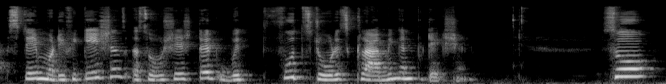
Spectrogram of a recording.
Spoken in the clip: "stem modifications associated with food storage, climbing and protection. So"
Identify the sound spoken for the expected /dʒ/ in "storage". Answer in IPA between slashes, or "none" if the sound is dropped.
/z/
